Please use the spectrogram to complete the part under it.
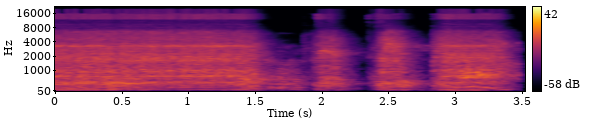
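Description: A DeWalt power drill whirs loudly and steadily close up, then stops and restarts in a few short bursts.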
